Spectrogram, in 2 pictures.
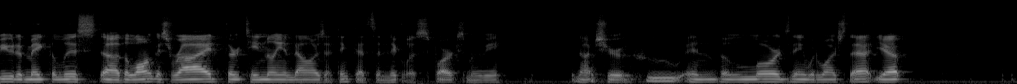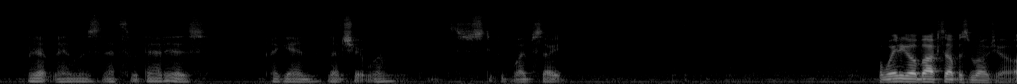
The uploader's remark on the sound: I apologize about the low volume of the podcast, my mic volume was set a little lower than usual for some reason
